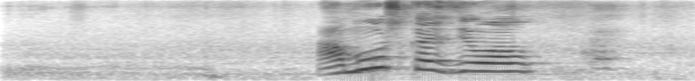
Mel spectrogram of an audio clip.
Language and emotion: Russian, angry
